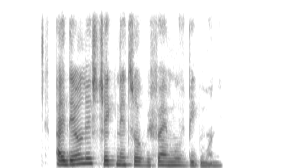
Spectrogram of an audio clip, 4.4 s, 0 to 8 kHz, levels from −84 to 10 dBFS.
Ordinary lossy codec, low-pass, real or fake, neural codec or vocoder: none; 7.2 kHz; fake; codec, 16 kHz, 6 kbps, DAC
